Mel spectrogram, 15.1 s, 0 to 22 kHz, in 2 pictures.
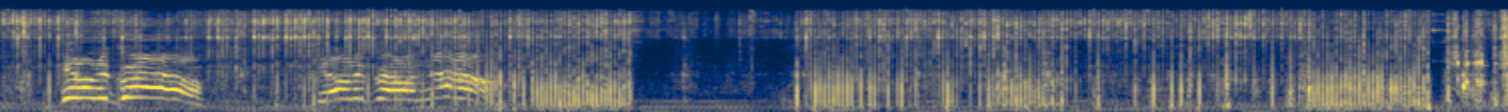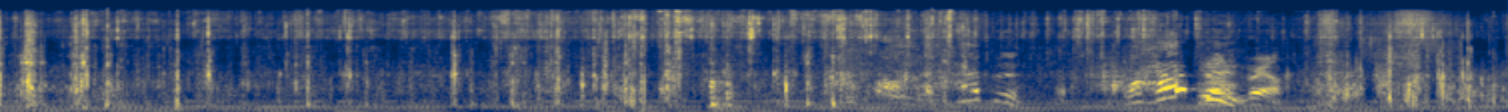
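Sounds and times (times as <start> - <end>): sharp crack: 0.0 - 3.3, 3.9 - 8.7
gear rattling: 0.0 - 15.0
running footsteps on pavement: 7.7 - 15.0.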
